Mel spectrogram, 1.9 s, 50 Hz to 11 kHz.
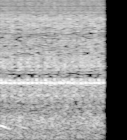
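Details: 2016 Toyota Innova Reborn diesel, after fixing a rough noise located by stethoscope at the alternator (alternator one-way pulley): steady, even diesel clatter idling normally with no rough rumble underneath; noise gone.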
